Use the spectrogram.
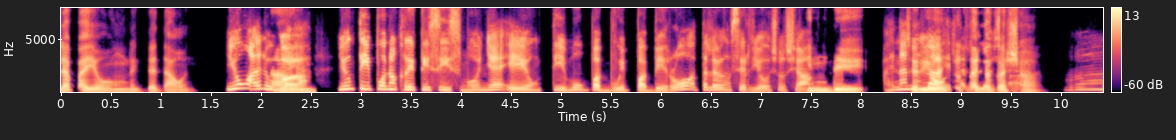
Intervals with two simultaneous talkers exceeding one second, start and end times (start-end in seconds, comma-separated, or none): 8.4-9.8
